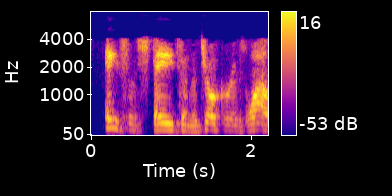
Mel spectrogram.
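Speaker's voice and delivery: ordinary talk, nothing marked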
